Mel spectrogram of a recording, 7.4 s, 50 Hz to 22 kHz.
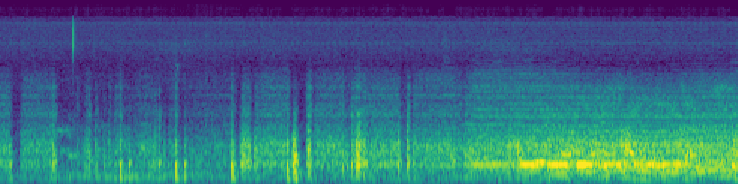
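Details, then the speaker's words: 1960 GEC BC505 (Transistor 7) portable radio after the coil on the ferrite rod was realigned: tuning clicks and crackle, then a steady, clear station on long wave, a band missing before repair; normal long-wave reception. "So if we have a listen now, hopefully on long wave, if I switch off the signal generator, turn up the volume a little bit and have a tune through, we now get long wave, which we didn't have at the beginning."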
